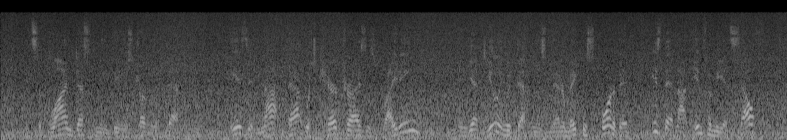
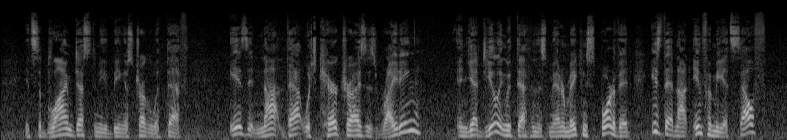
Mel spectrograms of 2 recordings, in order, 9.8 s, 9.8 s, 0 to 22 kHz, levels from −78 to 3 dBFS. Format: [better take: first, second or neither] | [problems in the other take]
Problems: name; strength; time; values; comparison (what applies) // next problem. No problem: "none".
second | hiss; loud; throughout; 2 dB below the speech; faint in the second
